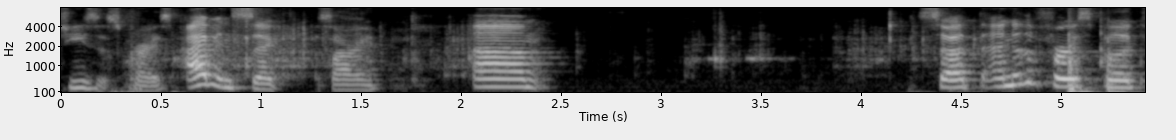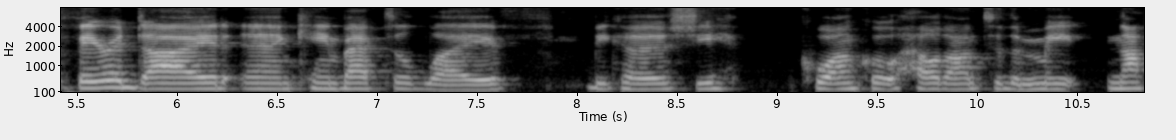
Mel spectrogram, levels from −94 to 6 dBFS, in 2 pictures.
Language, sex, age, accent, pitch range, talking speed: English, female, 10-29, American, 200-245 Hz, 175 wpm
